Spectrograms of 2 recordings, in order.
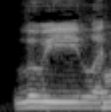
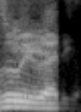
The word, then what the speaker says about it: Louis Leterrier: I don't know how you pronounce the director's name. He's French, so Louis Leterrier. Louis Leterrier.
